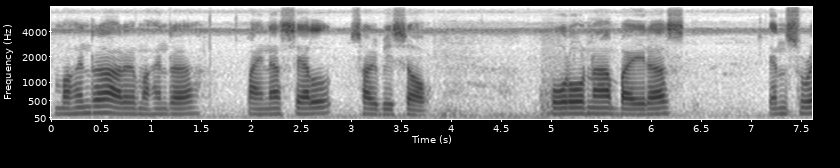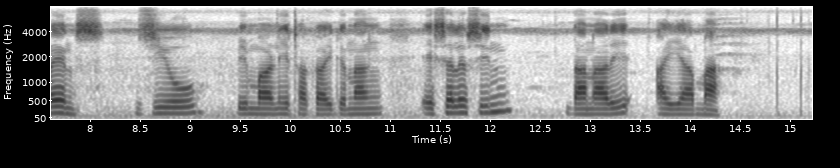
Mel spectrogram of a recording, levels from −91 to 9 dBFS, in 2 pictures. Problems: constant background noise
